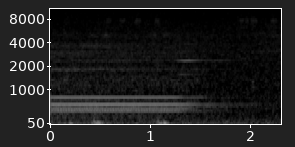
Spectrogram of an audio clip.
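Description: Marching band's closing chord with mallet percussion, a few steady held tones ringing out and fading away about a second and a half in, with a couple of faint low thuds under it.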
